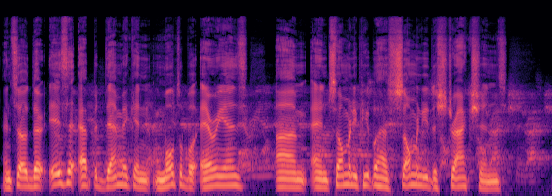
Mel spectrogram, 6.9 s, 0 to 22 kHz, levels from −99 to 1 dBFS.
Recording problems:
echo of what is said; faint; throughout; 450 ms later, 20 dB below the speech

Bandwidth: 16 kHz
